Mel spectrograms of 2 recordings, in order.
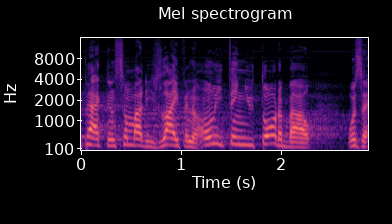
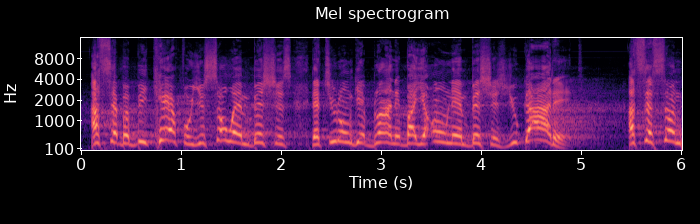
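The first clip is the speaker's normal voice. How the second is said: high, loud preacher's build; rally the crowd, preaching hard; preaching at full force; 4 semitones higher, 5 dB louder than usual. Acted. Speaker urging the audience about what matters, loud preaching.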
